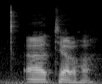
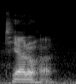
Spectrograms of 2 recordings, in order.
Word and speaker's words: Te Aroha: Te Aroha, which means the love in Māori. How do you spell that?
